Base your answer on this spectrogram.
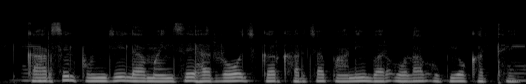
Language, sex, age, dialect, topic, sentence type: Chhattisgarhi, male, 36-40, Northern/Bhandar, banking, statement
